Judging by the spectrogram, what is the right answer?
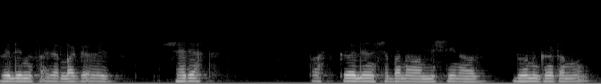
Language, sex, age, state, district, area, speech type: Kashmiri, male, 30-45, Jammu and Kashmir, Bandipora, rural, spontaneous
